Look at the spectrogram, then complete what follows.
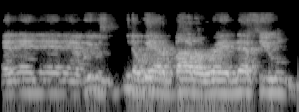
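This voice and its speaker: A man's voice: fairly high pitch, completely flat delivery, quick pace, crowd noise. A man speaking as a DJ guest on a podcast, chatting casually in slang, with a very echoey sound. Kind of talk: casual chat. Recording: very echoey, roomy remote sound.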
